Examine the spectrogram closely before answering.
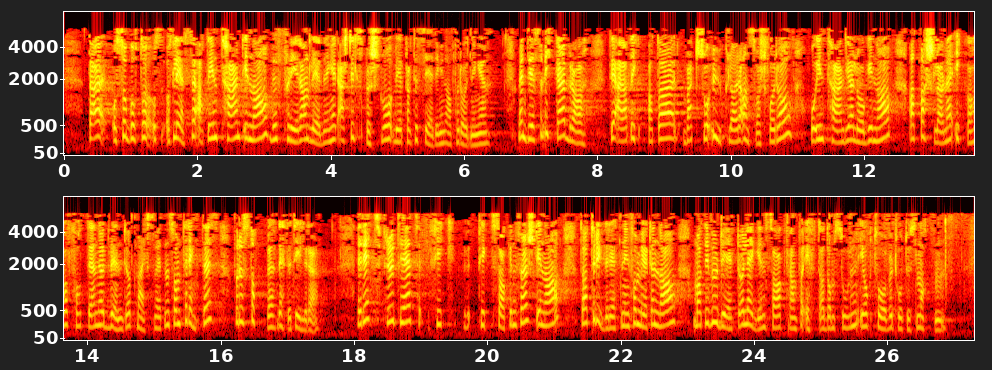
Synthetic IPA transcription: d̪̥ɛæɾɔsːɔɡɔt̪ːɔɔleːsəʔɑt̪̚d̪ɛɪnt̪ʰæːɳʈɪnɑːʋːɛfleːɾəɑnleːd̪nɪŋəɾʔæ̰ʂʈɪlt̪spœʂmoːlʋɛpʰɾɑk̚t̪ɪseːɾɪŋənɑʋfɔɾɔɾd̪nɪŋən | mɛnd̪ɛsɔmɪkːəæɾbɾɑːd̪̥ɛæɾɑt̪̚d̪ɑt̪̚d̪ɛhɑɾʋæʈːsɔʔʉːkʰlɑːɾəɑnsʋɑːʂfɔɾhɔlːɔɪnt̪ʰæːɳd̪ɪɑloːɡɪnɑːʋʔɑt̪ʋɑʂləɳəʔɪkːəɦɑɾfɔt̪ːd̪ɛnːœd̪ʋɛnd̪ɪəɔpmæɾksɔmheːt̪ən̩sɔmt̪ʰɾɛŋt̪əsfɔɾɔst̪ɔpːəd̪ɛt̪ːət̪ʰiːlɪəɾə̰ | ɾɛt̪ːpʰɾɪʊɾɪt̪ʰeːt̪ | fɪkːsɑːkənfœʂʈɪnɑːʋd̪̥ɑt̪ʰɾʏɡd̪əɾɛt̪n̩ɪnfɔɾmeːʈəɛnːɑːʋɔmɑt̪̚d̪ɪʋʉɖeːʈəɔlɛɡːəɛnsɑːkfɾɑmfɔɾʔɛft̪ɑd̪ɔmst̪uːlən̩ʔɪ̰ɔkt̪ʰoːbəʈʰuːt̪ʰʉːsənɔɑt̪ːən

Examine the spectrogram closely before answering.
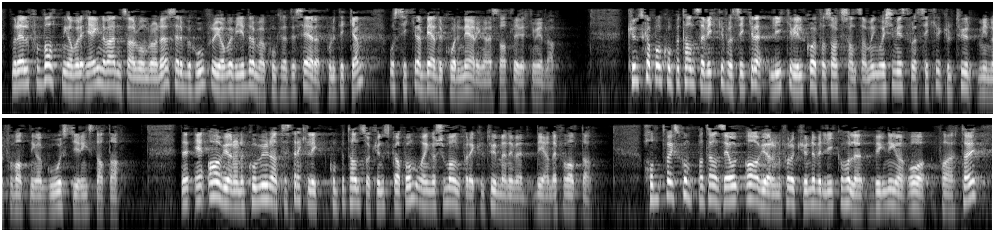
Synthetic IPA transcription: nɔɖɛjɛlːəfɔɾʋɑlt̪nɪŋɑʋoːɾəeːɡnəʋæɖ̪n̩sɑɾʋɔmɾoːd̪əsɔæɖɛbəɦuːʋfɔɾɔjɔbːəʋiːd̪əɾəmɛɔkʰʊŋkɾɛt̪ɪseːɾəpʰʊlɪt̪ʰɪkːənɔsɪkɾəɛnbeːd̪ɾəkʰʊɔɖɪneːɾɪŋɑd̪ɛst̪ɑːt̪ʰlɪəʋɪɾkəmɪd̪lɑ̰ɾ | kʰʉnskɑːpɔkʰʊmpət̪ʰɑnsæɾʋɪkt̪ɪfɔɾɔsɪkɾəliːkəʋɪlkʰoːɾfɔsɑːkshɑnsɑmɪŋɔɪçːəmɪnst̪fɔɾɔsɪkɾəkʰʉlt̪ʰʉːɾmɪnːəfɔɾʋɑlt̪nɪŋɑʋɡuːəst̪yːɾɪŋsd̪ɑːt̪ɑ̰ | d̪̥ɛʔæʔɑːʋjøːɾɑnəkʰʊmʉːnɑt̪ʰɪlst̪ɾɛkəlɪkʰʊmpət̪ʰɑnsɔkʰʉnskɑːpɔmɔɛŋɡɑʂəmɑŋːfɔɾɛɪkʰʉlt̪ʰʉːɾmɛnɪʋəd̪ɪɛnd̪æɪfɔɾʋɑlt̪ɑ̰ | hɔnt̪ʰʋæɾkskʰʊmpət̪ʰɑnsæɾoːɡɑːʋjøːɾɑnəfɔɾɔkʰʉnːəʋɛːliːkəhɔlːəbʏɡnɪŋɑʔɔfɑːɾt̪ʰœʏ

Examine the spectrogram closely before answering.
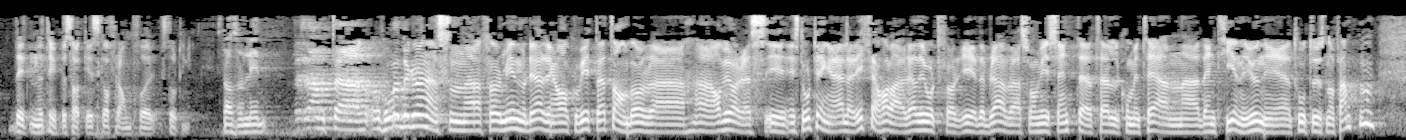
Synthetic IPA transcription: d̪ɪt̪nət̪ʰyːpəsɑːkəɾskɑfɾɑ̰mfɔɾst̪uːʈʰɪŋːə | st̪ɑsli | pʰɾɛsɪd̪ɛnt̪ɦuːʋəd̪bəɡɾʉnəlsn̩fɔɾmɪnʋʉɖeːɾɪŋɑʋkʰʊʋɪt̪̚d̪ɛt̪ɑnbøːɾ | ɑːʋjøːɾəsɪɪst̪uːʈɪŋːəɛlːəɾɪçːəhɑɾæɪɑləɾeːd̪əjʊʈːføɾɪd̪ɛbɾeːʋəsɔmʋɪsɛɲt̪ət̪ʰɪlkʰʊmɪt̪ʰeːənd̪ɛnt̪ʰiːənəjʉːnɪt̪ʰuːt̪ʰʉːsən̩ɔfɛmt̪n̩

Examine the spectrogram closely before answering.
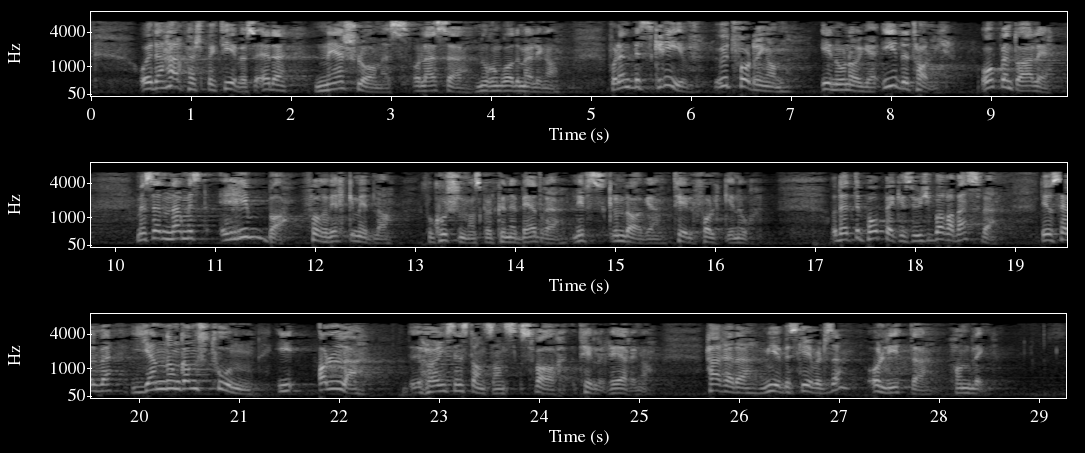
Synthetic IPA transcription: ɔɪd̪ɛɦæːɾpʰæʂpɛk̚t̪ʰiːʋəsɔɛɖ̪ɛneːʂloːɑnəsɔlæːsənuːɾʊmʁoːd̪əmɛlːɪŋɑ̰ | fɔɖɛnbəskɾiːʋʉːt̪fɔɾɖ̪ɾɪŋɑn | ɪnuːɳɔɾɡəʔɪd̪ɛt̪ʰɑlj | oːpənt̪ɔæːɭɪ | mɛnsɔɛd̪ɛnːæɾməst̪ɾɪbːɑ̰fɔɾʋɪʁkəmɪd̪lə̰ɾ | fɔkʰʊʂn̩mɑnskɑlkʉnːəbeːd̪ɾəlɪfsɡʁʉnlɑːɡət̪ʰɪlfɔlkɪnuːɾ | ɔd̪ɛt̪ːəpʰoːpeːkəsjʊɪçəbɑːɾəɑʋɛsʋḛːd̪̥ɛæjʊsɛlʋəjɛnːʊmɡɑŋst̪ʰuːnn̩ɪɑlːə | høːɾɪŋsɪnst̪ɑnsɑnsːʋɑːɾt̪ʰɪlɾɛjeːɾɪ̰ŋɑ̰hæːɾæɖ̪ɛmyːəbəskɾiːʋəlsəɔliːt̪əhɑnd̪lɪ̰ŋ

